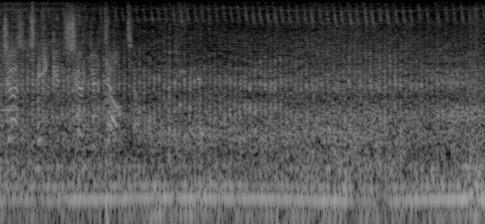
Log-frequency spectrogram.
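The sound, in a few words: helicopter flying in Battlefield, a video game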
